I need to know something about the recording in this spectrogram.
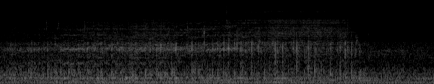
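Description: A steady hiss that stops about three and a half seconds in, over a low, steady electrical hum.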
